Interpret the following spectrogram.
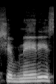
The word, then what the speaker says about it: Shivneri: Yes, Abhishek, the birthplace was Shivneri Fort. See, some pronounce it as Shivneri, some pronounce it as Shivner.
